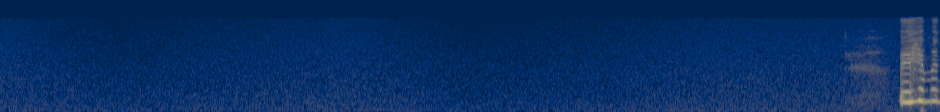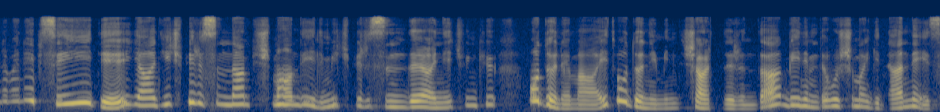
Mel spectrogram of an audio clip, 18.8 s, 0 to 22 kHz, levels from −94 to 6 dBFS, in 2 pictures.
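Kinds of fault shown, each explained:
No technical faults can be heard in this recording.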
